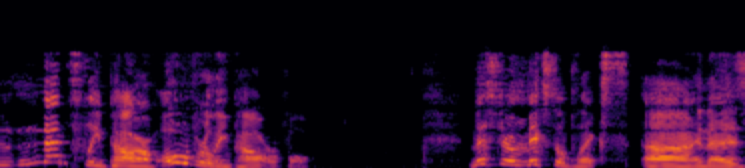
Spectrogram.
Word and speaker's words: Mxyzptlk: yeah it's still immensely powerful overly powerful Mr mixoplex uh and that is how it's pronounced is a fifth dimensional imp from The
